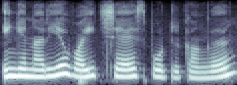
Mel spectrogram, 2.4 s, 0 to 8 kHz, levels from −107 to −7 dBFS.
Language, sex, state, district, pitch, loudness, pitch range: Tamil, female, Tamil Nadu, Nilgiris, 205 Hz, -13 LUFS, 200-220 Hz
